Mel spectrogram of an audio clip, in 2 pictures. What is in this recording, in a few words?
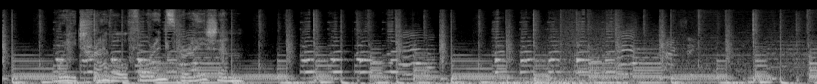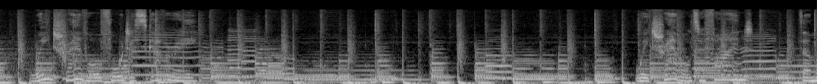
TVC; MHJ Explorers Selection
